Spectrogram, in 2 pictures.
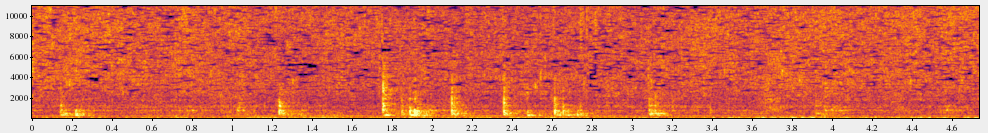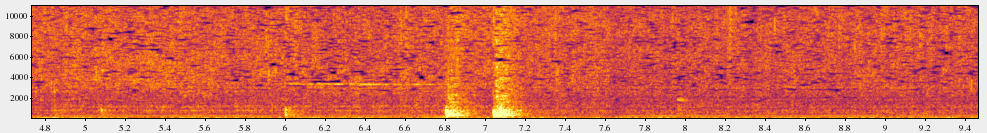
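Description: Sliced onions and goat meat sizzling in hot oil in a pressure cooker pan while being stirred with a wooden spatula, which scrapes and knocks against the pot. A run of light knocks comes early, and two sharper, louder knocks about seven seconds in.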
